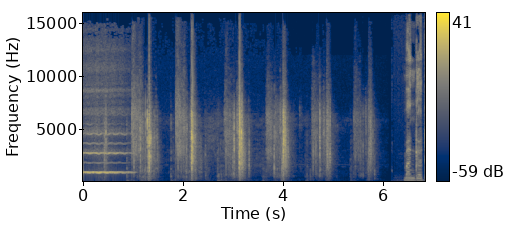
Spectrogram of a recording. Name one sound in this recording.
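Paper pages flip and rustle in quick succession.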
